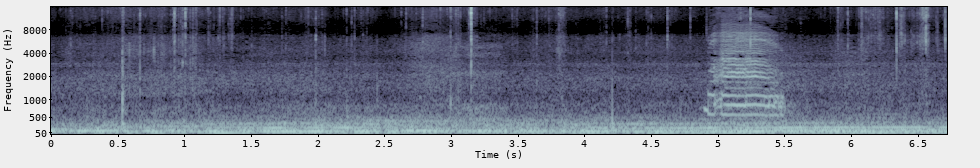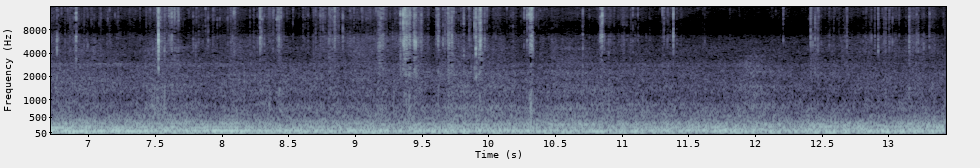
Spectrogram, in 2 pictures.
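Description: Black cat giving one short meow, rising slightly in pitch, about five seconds in, with scattered faint clicks around it.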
